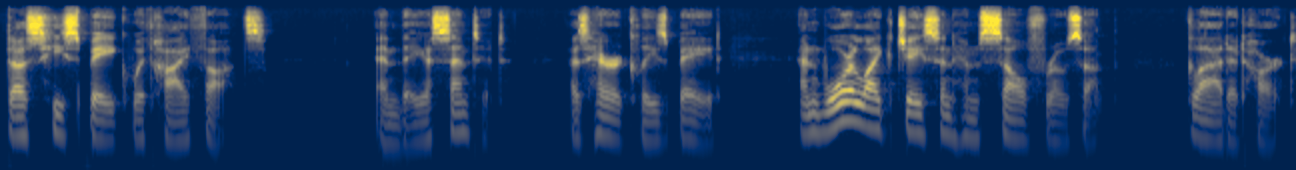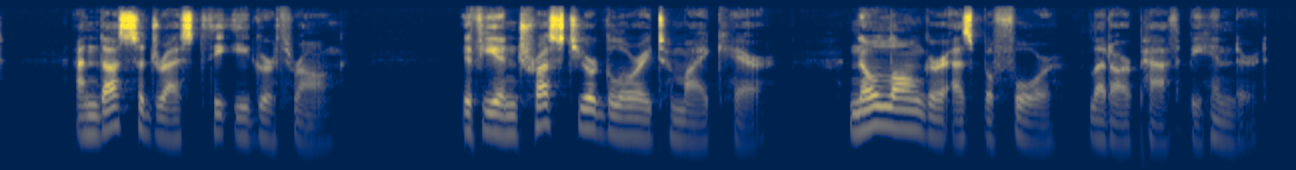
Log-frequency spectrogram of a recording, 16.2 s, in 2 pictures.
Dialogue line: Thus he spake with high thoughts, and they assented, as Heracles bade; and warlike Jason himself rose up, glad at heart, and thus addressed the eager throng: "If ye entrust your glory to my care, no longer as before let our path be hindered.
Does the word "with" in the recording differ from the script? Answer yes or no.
no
